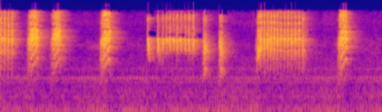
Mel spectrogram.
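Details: Grey-cheeked bulbul master song for training magpie-robins, with clear shooting notes. Loud harsh ratcheting bursts alternate with a fast high pulsed trill, every note sharp and percussive.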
